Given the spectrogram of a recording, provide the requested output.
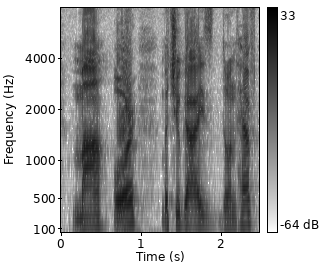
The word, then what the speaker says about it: Maor: the way the way the way that you pronounce my name is ma or but you guys don't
